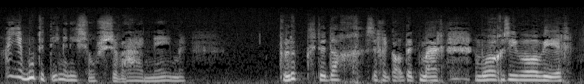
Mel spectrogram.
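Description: A woman's voice: medium pitch, normal speed, a bit bright, slightly rough. An actress in a Dutch radio play, playing a worldly, coaxing woman of easy virtue with a chatty, knowing manner. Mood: consoling. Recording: radio play with music behind.

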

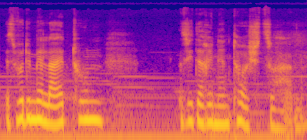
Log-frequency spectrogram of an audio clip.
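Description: An actress playing a candid, ironic young upper-class woman in a German radio play, speaking in articulate, formal phrases with gentle mockery. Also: mid-range voice, steady tone, a little fast, faint music behind, natural voice. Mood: cool, ironic. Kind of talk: mid-century German radio play acting.

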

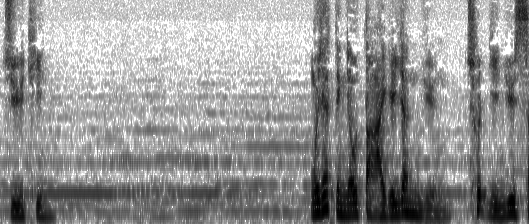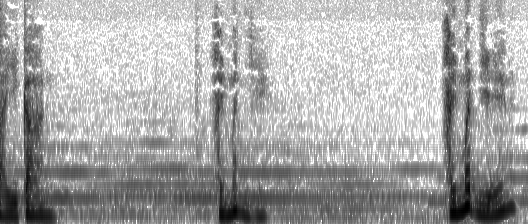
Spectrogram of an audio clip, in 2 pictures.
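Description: An actor with a Hong Kong Cantonese accent playing a pensive, earnest young crown prince in a radio drama, speaking formally and reflectively. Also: male voice, mid-range voice, expressive, unhurried, long pauses, soft background music, lightly acted. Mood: brooding.

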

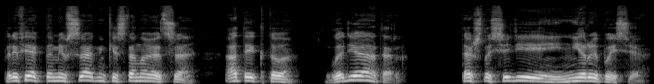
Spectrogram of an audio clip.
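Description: A man voicing a sensible, bossy gladiator in an audiobook, brisk and quick to correct his friends. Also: mid-range voice, sing-song, a little mellow, pitched above the performer's own voice. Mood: indignant.

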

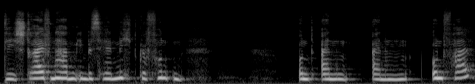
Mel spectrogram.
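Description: An actress playing an anxious, pleading wife in an old German radio crime play, agitated and urgent, often breaking off mid-sentence. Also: female voice, sits high, fairly even intonation, moderate pace, warm tone. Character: anxious, pleading wife desperate to save her husband.

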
